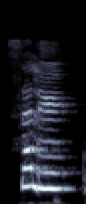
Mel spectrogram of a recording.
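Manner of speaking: salut, tossed out high and loud, "sa-LU" with no final T; French pronunciation. Shown as a demonstration. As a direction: call salut out cheerfully. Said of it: "that means hi and bye".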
